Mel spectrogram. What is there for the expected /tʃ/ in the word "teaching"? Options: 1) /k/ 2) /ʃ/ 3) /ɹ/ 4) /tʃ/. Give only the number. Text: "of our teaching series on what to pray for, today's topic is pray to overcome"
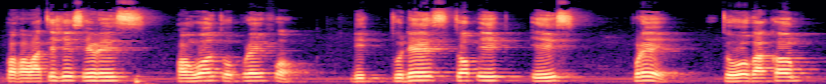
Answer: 2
